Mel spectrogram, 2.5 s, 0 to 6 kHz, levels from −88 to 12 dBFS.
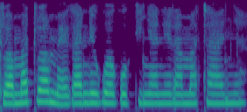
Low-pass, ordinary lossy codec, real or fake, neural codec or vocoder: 5.4 kHz; none; real; none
